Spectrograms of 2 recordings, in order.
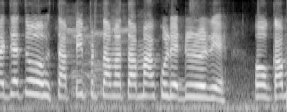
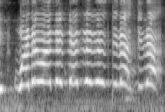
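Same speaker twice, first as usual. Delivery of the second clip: panicked shout; 10 semitones higher than usual. Real, not acted. Falling from the tower again.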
